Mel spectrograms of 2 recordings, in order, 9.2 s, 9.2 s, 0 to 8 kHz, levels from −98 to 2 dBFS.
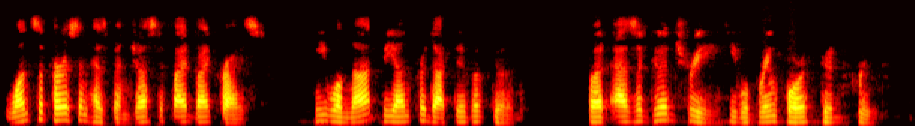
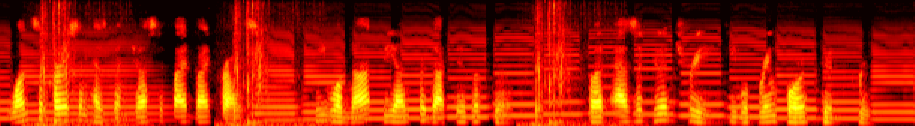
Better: first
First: none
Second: background sound (Wind instrument, woodwind instrument + Splash, splatter); 15 dB below the speech

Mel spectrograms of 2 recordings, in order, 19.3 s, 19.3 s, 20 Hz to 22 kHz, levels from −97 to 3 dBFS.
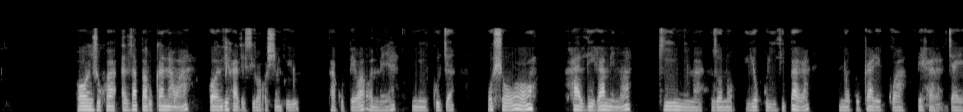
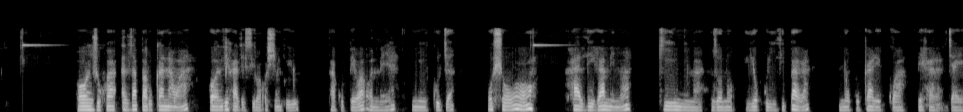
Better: first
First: none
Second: noise reduction (neural mask model RNNoise)

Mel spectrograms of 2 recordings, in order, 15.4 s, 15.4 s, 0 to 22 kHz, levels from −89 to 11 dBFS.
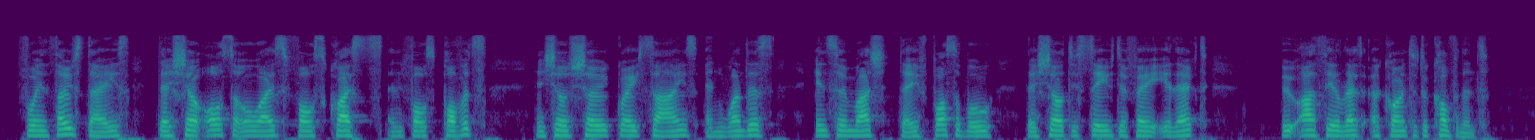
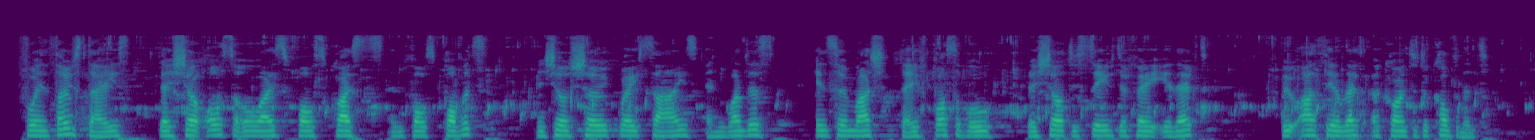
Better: first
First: none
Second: noise reduction (classical method WPE with log-MMSE)

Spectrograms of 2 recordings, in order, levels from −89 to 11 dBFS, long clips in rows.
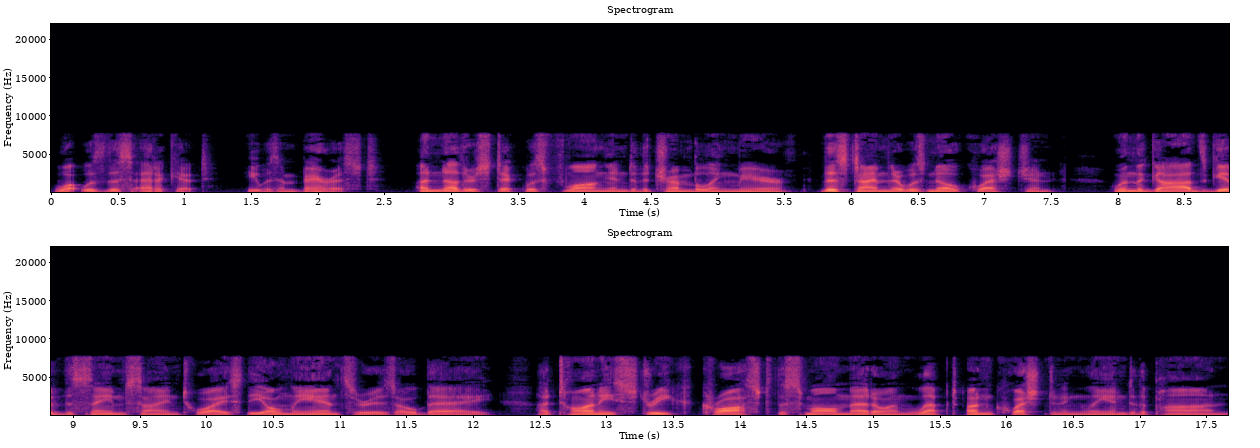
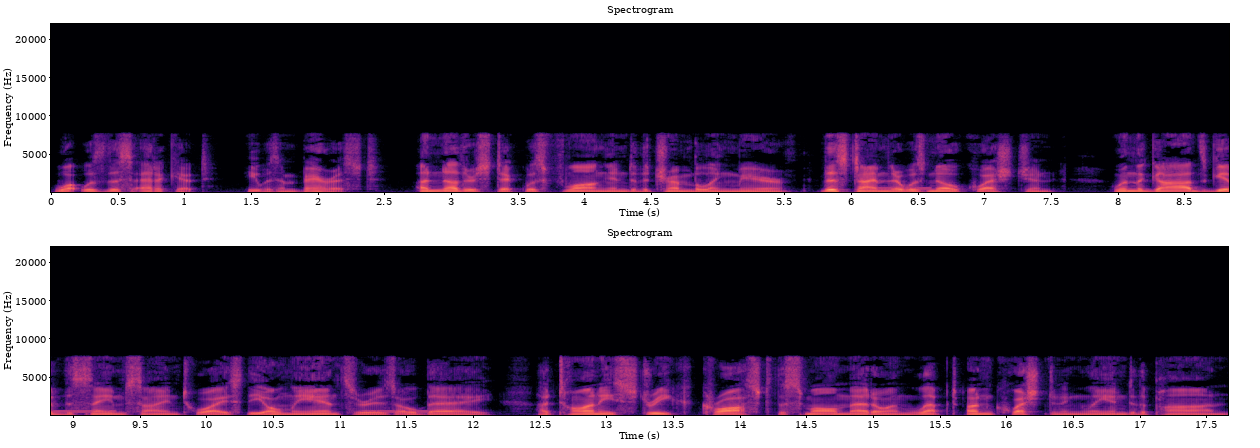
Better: first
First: none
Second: background sound (Telephone); 18 dB below the speech

